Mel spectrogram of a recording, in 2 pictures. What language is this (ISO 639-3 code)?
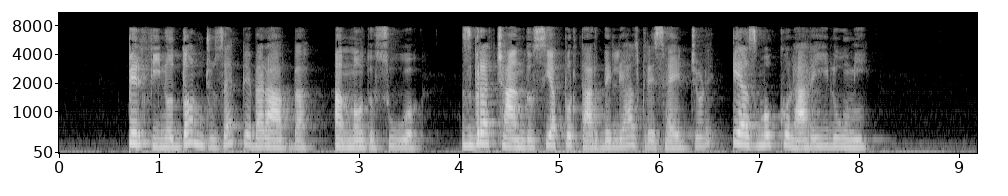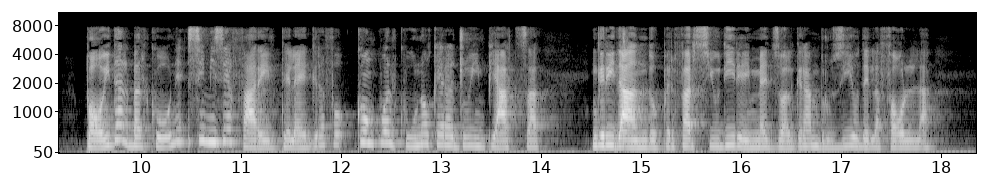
ita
